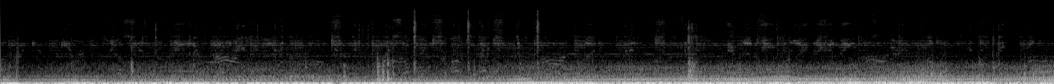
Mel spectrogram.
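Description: A car's engine and road noise heard from inside the cabin: a steady low rumble, with the engine note rising from about halfway through as the car picks up speed.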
